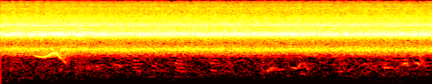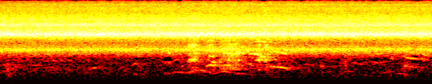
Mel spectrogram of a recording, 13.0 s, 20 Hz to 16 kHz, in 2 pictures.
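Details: Cicadas in Ubon Ratchathani, Thailand, on 25 March 2022 make a steady, shrill, unbroken chorus buzz, with a few faint bird chirps underneath.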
